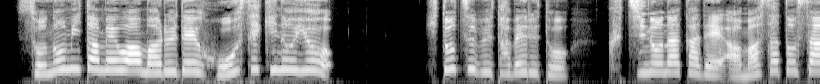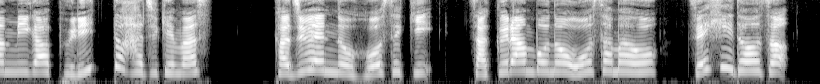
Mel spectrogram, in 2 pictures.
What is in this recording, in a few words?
female japanese voice over sales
